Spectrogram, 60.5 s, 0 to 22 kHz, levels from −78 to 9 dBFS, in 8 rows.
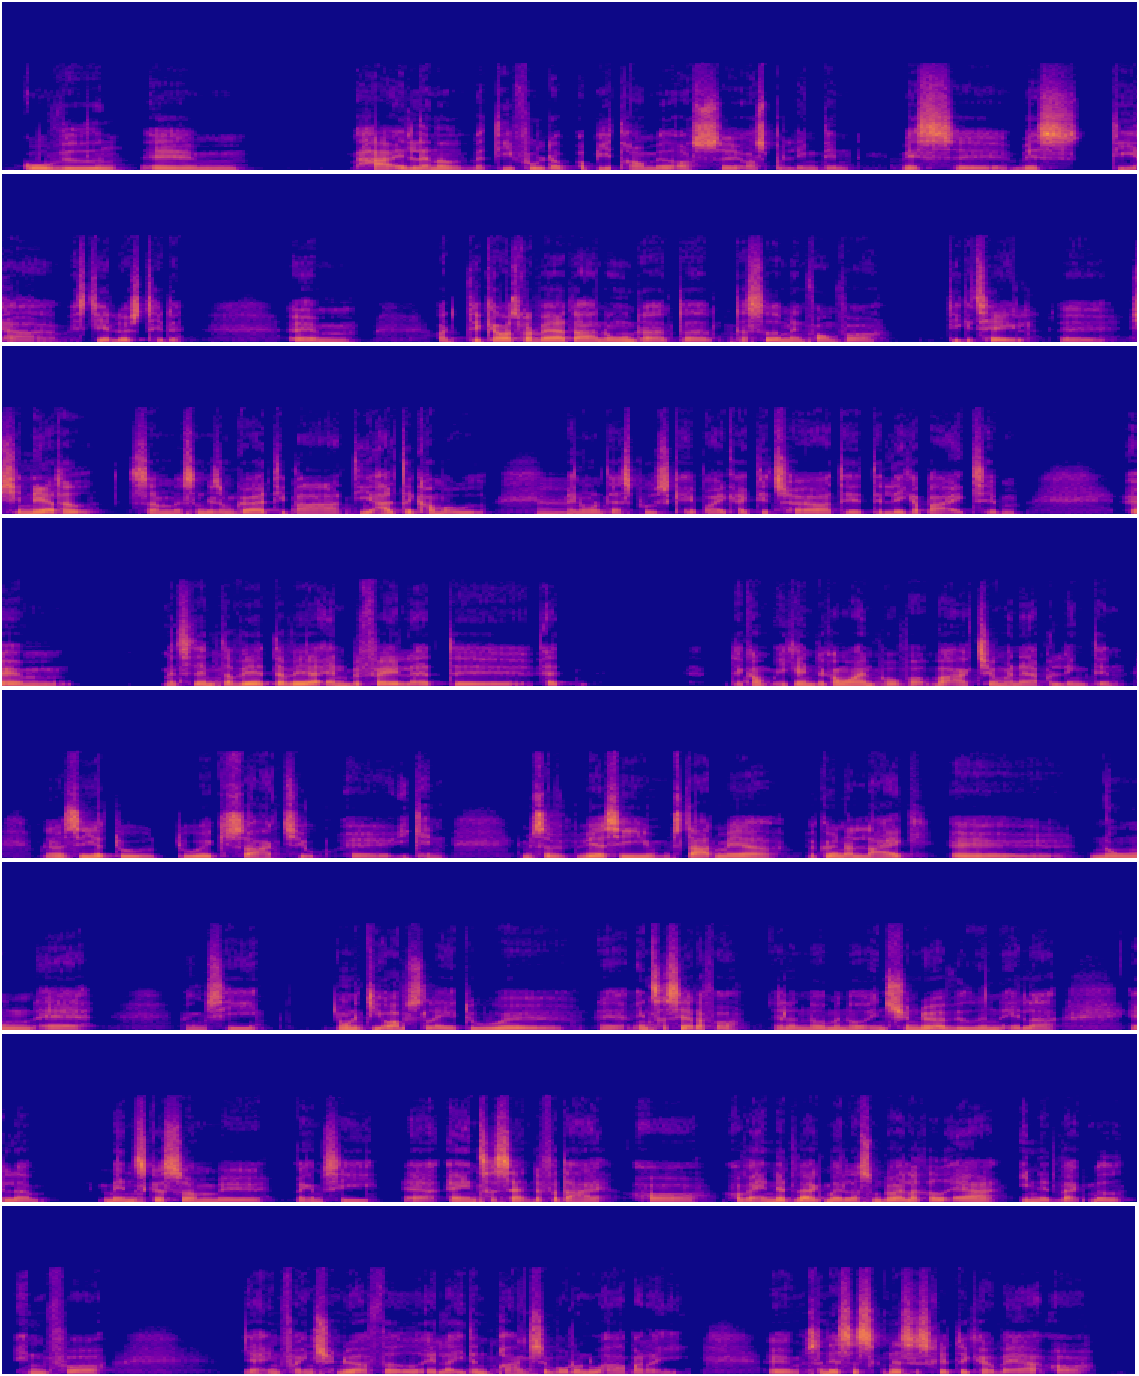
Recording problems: thin; somewhat; fading below 300 Hz

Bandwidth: 14 kHz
